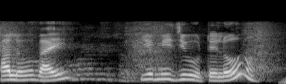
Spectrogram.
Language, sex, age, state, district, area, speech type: Nepali, female, 60+, West Bengal, Kalimpong, rural, spontaneous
